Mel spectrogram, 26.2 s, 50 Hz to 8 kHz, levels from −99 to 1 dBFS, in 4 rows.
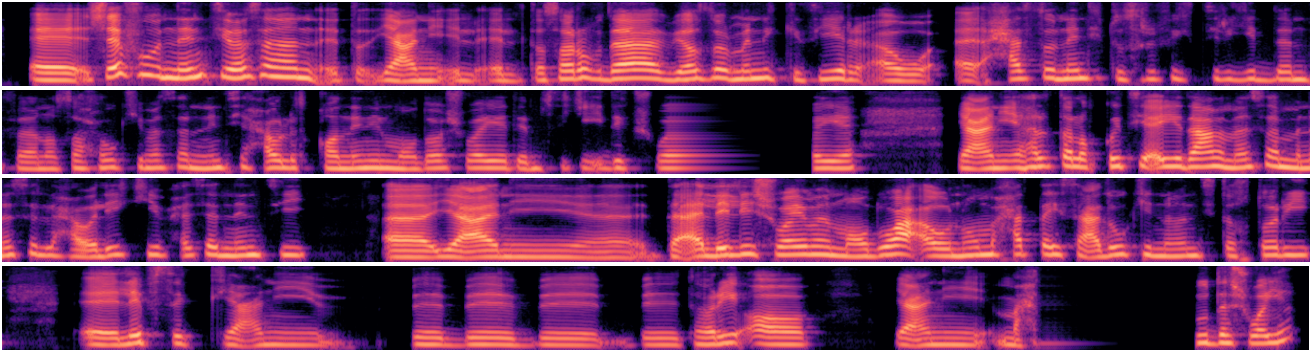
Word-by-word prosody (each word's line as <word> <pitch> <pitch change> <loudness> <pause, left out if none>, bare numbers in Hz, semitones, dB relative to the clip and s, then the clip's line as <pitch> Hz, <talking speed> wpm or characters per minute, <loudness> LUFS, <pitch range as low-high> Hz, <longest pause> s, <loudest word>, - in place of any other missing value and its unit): آآ 205 -1 +6
شافوا 335 - +4
إن 270 -2 +5
أنتِ 300 +2 +3
مثلًا 280 - +4
ت 195 - -16
يعني 190 -1 0
ال 185 0 -9
التصرُف 225 +7 -1
ده 245 +2 +7
بيصدُر 230 +5 +1
منِك 245 +2 +2
كتير 220 +1 -3
أو 180 -2 -1
أ - - -13
حسوا 235 +7 -3
إن 235 - +2
أنتِ 250 +1 0
بتصرفي 225 -1 -10
كتير 220 +2 -13
جدًا 220 0 -4
فنصحوكِ 195 +3 -6
مثلًا 210 +1 -5
إن 195 - -1
أنتِ 210 +2 -4
"حاولي 210 0 -2
تقنّني 200 0 -1
الموضوع 200 0 -2
شوية، 205 0 -3
تمسكي 200 +1 -10
إيدِك 200 +1 -8
شوية."، 200 -1 -8 1.2
يعني 200 +2 +4
هل 240 +3 +1
تلقيتِ 250 0 0
أي 250 -1 +4
دعم 240 -1 +5
مثلًا 240 +4 -1
من 225 - +4
الناس 230 +5 -2
اللي 225 -3 -3
حواليكِ 215 +5 -3
بحيث 225 0 -7
إن 220 -3 +2
أنتِ 235 +1 0 0.6
آآ 180 -1 +6
يعني 180 -1 +1
تقللي 220 +6 +4
شوية 245 -1 +2
من 250 - +3
الموضوع 215 +2 +5
أو 205 0 +2
إن 205 - 0
هُم 240 +2 +2
حتى 250 +1 -3
يساعدوكِ 240 0 -1
إن 205 -2 -1
أنتِ 210 +1 -3
تختاري 230 +2 -5 0.4
آآ 185 -1 +2
لبسِك 220 -2 -2
يعني 180 -5 -7 0.3
ب - - -5 0.2
ب 190 -2 -4
ب 180 0 -6 0.2
بطريقة 195 +1 -1 0.4
يعني 185 +1 -1
محدودة 220 +3 -11 0.7
شوية؟ 230 +4 0
210 Hz, 160 wpm, -20 LUFS, 190-235 Hz, 1.2 s, ده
